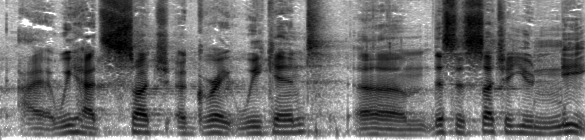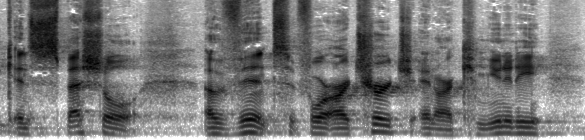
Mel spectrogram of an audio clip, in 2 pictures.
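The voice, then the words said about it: Tired-sounding voice. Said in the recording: “if I sound tired, it's because I am.”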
